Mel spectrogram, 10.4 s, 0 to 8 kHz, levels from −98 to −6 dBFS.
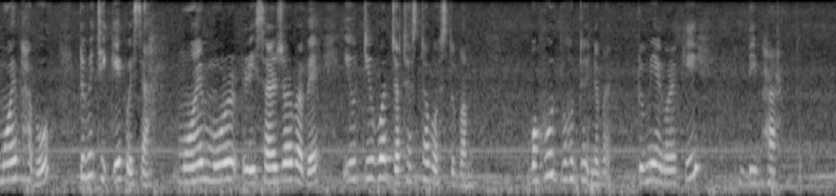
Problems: constant background noise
